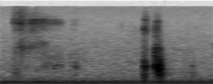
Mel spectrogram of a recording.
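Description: Near silence with a faint rustle of paper flashcards as the top card is slid off the stack, then two faint ticks about one and a half seconds in, over a steady low hum.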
